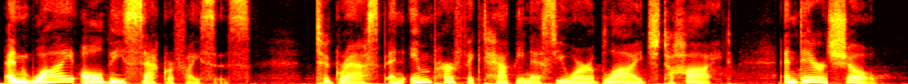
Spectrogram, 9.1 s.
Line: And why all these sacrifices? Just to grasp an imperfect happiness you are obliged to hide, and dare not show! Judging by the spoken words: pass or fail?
fail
